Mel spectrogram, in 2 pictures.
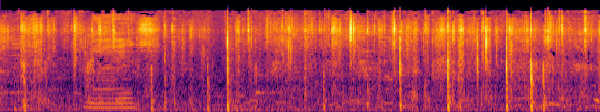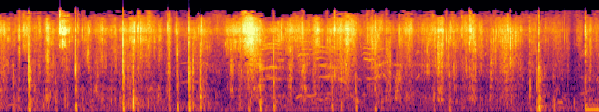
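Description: A basketball bounces repeatedly on an outdoor court.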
